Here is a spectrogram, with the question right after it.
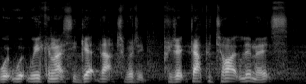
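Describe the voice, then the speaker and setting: A man's voice with an English accent. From England, Lincolnshire. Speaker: animal nutritionist. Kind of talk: conference talk. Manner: conversational, animated.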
